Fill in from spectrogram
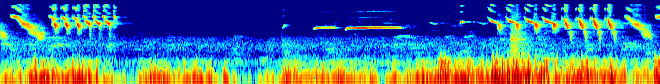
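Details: A male goldfinch × canary hybrid (goldfinch mule) sings bright, rapid twittering trills with canary notes and a few clear, level whistles in quick bursts over a steady low room rumble.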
